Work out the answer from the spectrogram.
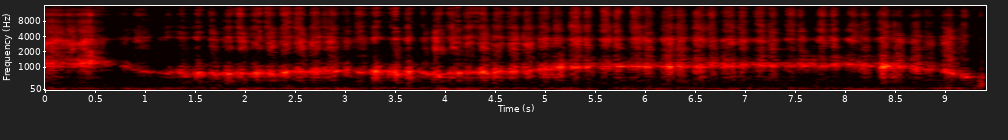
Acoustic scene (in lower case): restroom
